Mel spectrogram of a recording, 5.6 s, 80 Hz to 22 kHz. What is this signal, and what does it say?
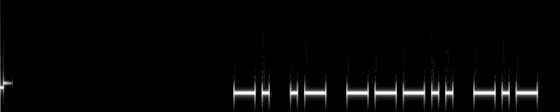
Morse code, heard as a keyed tone, about 17 wpm, 700 Hz. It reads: NA8K
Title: USA Call Signs - 4 Characters - Repeated 3x - 17wpm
